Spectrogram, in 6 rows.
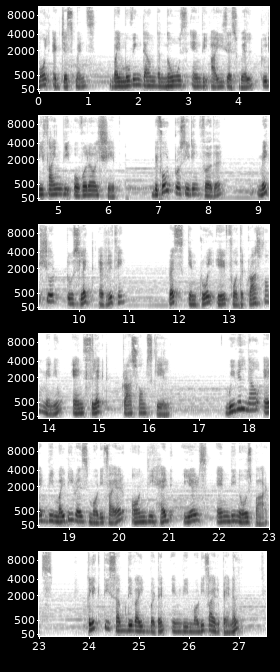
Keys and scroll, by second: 0.7 s, 1.3 s, 1.9 s, 11.7 ctrl+a.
